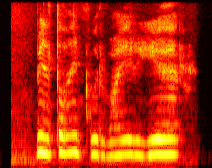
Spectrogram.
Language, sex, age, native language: Icelandic, male, 8, Icelandic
